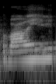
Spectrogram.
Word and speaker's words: Kybalion: Am I pronouncing it correctly? Mm-hmm. Okay. Kybalion, yeah.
